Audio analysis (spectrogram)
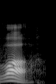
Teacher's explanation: ओष्ठ का निचला भाग दांत के पास आता है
